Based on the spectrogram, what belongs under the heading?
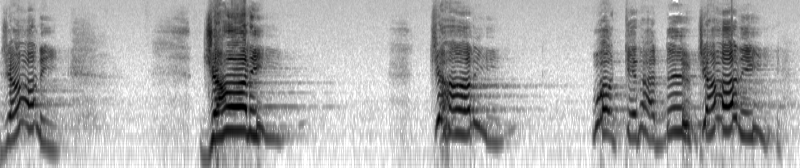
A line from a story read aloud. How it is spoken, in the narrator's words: he started screaming out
